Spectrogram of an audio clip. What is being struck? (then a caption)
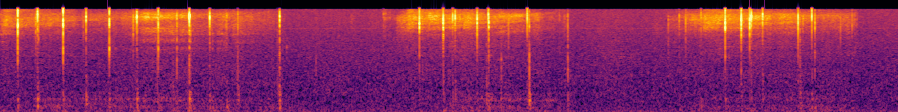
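Paperback book spines in a cardboard box. Long nails lightly tap and scratch along a row of paperback spines in a cardboard Harry Potter box set. Crisp, short clicks repeat at a steady, quick pace, and soft hissy scratching rises at the start, around the middle and near the end, all over a low, quiet rumble.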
